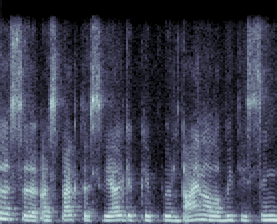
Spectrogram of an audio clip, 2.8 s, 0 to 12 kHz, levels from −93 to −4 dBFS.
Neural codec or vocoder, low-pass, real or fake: none; 10.8 kHz; real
